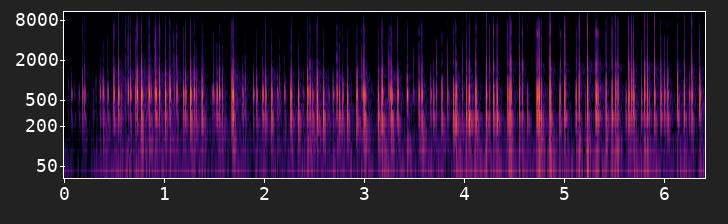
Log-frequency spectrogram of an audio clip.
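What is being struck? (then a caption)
Hollow plastic mannequin head microphone. Long painted nails and fingertips tap around the ears and sides of a life-size, hollow, glossy black plastic or fiberglass binaural mannequin head with microphones in its ears. The result is a rapid, uneven run of dry, hollow clicks and knocks centered around 600 Hz, each dying away almost instantly with no ring.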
